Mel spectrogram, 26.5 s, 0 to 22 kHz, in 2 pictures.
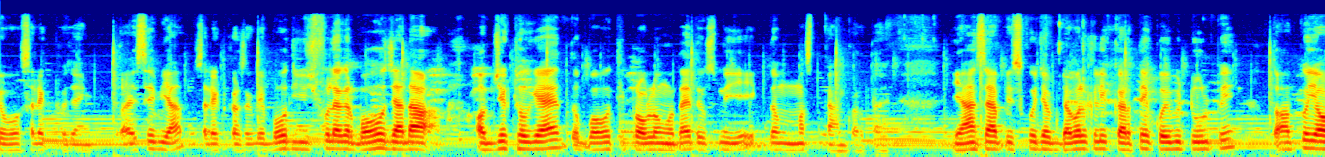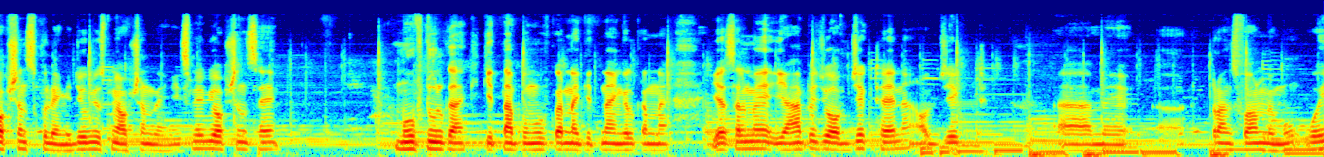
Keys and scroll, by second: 10.5 Escape.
